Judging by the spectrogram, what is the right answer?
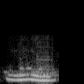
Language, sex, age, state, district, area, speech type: Kannada, female, 60+, Karnataka, Dakshina Kannada, rural, conversation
